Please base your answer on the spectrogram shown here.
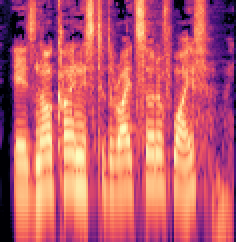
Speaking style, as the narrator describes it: he said

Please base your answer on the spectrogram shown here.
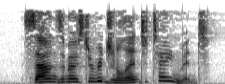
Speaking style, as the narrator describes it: he exclaimed, and laughed in his pleasant way

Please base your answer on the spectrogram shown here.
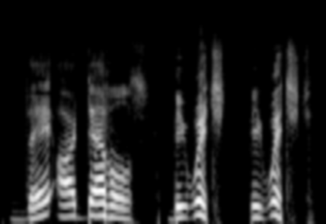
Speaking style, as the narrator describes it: the man stared aghast, he yelled out at the top of his voice

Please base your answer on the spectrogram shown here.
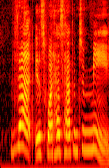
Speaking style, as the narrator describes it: she cried

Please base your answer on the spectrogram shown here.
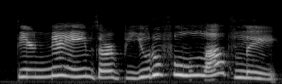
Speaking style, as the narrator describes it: cried Flame

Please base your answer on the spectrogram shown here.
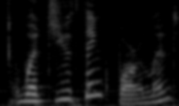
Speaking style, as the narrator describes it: asked the prince anxiously

